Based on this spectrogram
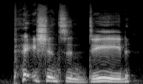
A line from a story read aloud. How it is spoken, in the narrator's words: shouted his master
